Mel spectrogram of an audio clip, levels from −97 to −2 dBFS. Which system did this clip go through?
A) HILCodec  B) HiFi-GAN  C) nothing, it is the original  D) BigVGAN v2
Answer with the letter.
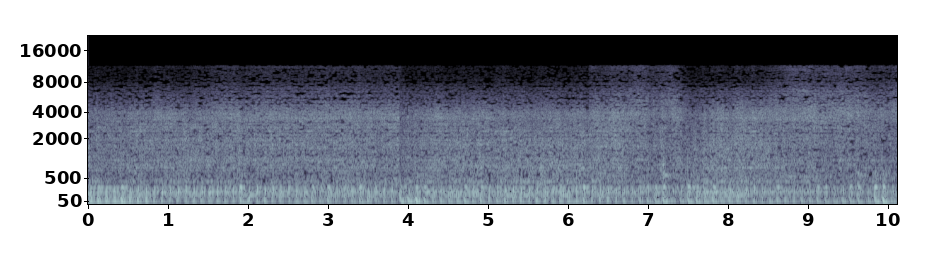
C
